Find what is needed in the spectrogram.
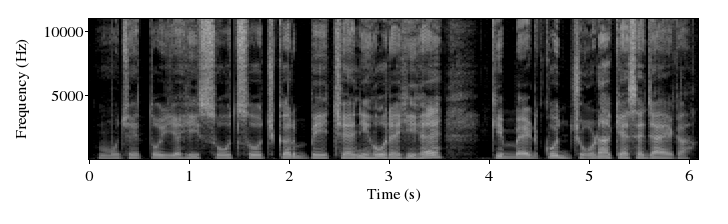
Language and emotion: Hindi, fearful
